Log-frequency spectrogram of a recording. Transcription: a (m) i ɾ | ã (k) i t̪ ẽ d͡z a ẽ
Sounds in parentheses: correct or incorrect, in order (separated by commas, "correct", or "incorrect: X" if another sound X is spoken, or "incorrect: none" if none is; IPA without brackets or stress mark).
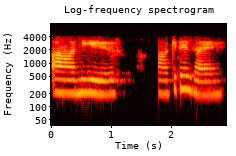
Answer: incorrect: n, correct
